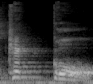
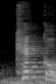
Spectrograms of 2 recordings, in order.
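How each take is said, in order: First: The word is said like a rooster crowing. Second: The word is said in a plain way.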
